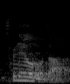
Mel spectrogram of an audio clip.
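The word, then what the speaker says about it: πληρόω: 헬라어의 충만은 플레오로다 이렇게 번역을 이렇게 발음을 하는데요.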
